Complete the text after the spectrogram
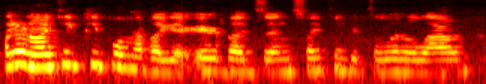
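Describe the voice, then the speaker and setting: A woman's voice: on the high side, fast talker, poor audio. A woman with a slightly raised voice chats casually on a trading livestream, filling her sentences with like. A faint hiss runs under her voice. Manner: casual, heavy use of "like". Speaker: livestream co-host.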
